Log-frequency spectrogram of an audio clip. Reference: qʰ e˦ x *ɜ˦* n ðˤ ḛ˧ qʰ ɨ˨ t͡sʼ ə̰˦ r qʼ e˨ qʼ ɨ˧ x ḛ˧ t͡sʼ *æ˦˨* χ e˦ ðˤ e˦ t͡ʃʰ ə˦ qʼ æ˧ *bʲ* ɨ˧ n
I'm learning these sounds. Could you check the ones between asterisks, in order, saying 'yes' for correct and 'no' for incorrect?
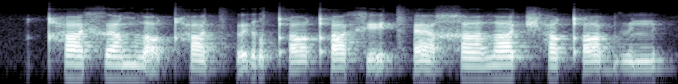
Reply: yes, yes, no

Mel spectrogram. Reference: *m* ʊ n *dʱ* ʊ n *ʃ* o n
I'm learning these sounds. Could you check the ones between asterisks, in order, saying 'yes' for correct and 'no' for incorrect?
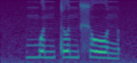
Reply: yes, no, yes

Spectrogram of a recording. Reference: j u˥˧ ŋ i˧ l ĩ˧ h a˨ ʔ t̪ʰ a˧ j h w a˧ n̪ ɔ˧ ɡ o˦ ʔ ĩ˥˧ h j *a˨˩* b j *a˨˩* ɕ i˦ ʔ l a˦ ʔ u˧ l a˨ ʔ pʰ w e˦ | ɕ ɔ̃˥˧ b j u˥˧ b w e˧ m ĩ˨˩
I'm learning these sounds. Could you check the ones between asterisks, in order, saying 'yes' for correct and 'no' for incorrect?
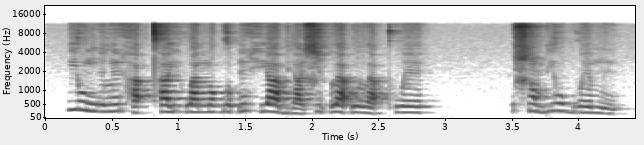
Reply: no, yes

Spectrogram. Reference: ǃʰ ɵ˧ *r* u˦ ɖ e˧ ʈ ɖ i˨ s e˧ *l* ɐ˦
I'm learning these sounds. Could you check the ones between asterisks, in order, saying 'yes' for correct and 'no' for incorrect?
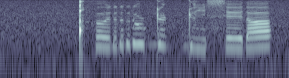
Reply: yes, no

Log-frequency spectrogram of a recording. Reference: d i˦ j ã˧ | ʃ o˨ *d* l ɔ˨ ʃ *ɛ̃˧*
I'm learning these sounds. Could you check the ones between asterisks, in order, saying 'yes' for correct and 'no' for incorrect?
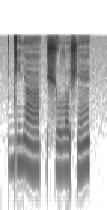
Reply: no, no

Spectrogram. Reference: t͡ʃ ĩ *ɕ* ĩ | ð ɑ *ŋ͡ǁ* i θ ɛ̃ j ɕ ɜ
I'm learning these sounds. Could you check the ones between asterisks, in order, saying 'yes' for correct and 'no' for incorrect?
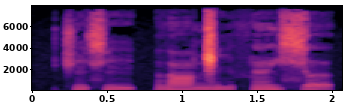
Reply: yes, yes

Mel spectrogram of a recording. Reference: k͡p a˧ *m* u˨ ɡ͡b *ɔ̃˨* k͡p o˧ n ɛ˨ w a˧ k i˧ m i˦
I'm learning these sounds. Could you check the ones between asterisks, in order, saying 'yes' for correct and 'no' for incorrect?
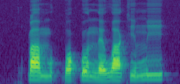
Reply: yes, no

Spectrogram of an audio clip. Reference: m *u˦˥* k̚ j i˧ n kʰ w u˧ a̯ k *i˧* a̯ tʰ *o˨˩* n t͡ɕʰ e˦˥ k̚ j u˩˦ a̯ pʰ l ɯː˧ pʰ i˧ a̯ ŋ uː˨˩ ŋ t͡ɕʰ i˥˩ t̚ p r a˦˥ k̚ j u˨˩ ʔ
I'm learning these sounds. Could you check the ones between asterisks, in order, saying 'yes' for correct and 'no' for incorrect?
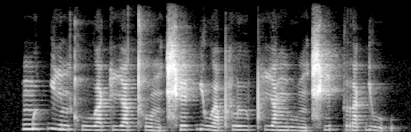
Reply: no, yes, no

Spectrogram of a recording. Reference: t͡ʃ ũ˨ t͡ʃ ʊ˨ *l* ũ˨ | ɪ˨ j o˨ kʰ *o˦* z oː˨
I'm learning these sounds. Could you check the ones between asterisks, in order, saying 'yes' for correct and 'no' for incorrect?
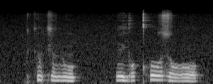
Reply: no, no

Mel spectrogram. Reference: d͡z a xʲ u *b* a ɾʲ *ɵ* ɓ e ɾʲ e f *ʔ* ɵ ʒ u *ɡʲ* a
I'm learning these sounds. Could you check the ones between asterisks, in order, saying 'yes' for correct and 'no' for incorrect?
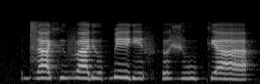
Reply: no, no, no, no

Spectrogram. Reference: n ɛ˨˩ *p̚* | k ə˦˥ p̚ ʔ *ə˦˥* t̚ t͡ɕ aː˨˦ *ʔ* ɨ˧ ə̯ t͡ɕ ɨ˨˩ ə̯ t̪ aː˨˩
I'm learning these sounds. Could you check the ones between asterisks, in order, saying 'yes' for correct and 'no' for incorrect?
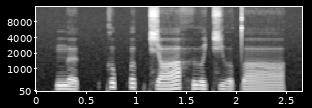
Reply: no, yes, no

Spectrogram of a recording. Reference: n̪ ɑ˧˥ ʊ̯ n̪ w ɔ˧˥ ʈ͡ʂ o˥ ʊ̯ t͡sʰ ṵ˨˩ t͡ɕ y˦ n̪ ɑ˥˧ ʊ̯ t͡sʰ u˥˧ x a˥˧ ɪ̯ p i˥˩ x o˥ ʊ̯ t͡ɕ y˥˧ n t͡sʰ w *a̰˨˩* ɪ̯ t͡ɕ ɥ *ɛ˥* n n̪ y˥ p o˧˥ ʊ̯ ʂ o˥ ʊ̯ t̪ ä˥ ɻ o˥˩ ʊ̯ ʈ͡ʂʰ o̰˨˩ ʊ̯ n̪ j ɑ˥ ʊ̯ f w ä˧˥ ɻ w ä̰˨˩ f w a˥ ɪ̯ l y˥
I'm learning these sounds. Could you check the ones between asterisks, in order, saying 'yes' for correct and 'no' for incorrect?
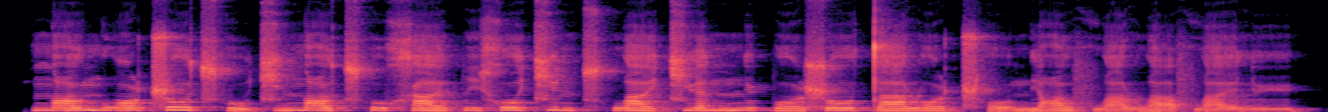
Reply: no, yes

